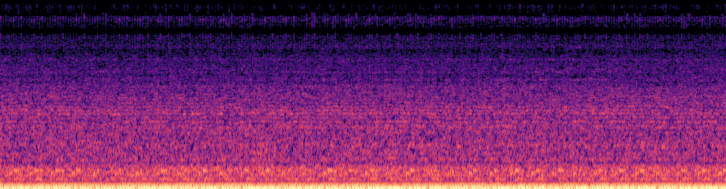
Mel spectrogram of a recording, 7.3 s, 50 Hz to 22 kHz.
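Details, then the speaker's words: Chevrolet Camaro ZL1 5th gen supercharged V8 after engine rebuild: steady even idle, low purr, no knocking or the earlier galloping sound; healthy. "before it uh sounded like some horses were Galloping through the wind and uh now it sounds like a kitten's purring all day long so sounds good now uh sounds healthy"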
